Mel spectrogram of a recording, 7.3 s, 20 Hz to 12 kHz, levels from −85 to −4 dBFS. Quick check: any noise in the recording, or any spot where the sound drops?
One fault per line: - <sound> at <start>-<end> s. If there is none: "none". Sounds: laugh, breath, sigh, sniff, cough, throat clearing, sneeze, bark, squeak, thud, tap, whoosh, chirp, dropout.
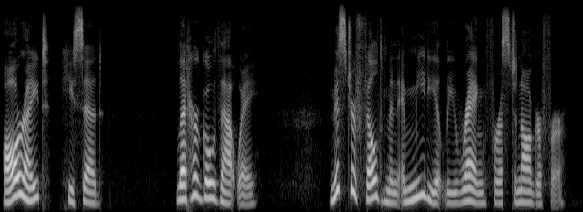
none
